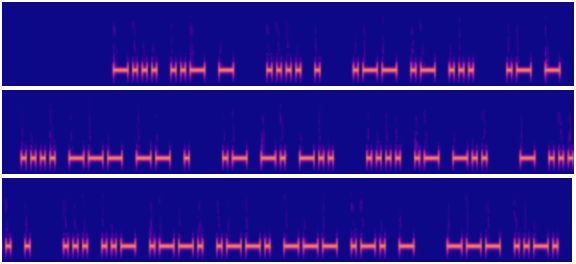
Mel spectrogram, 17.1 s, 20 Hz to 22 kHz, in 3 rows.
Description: Morse code, heard as a keyed tone, about 25 wpm, 700 Hz. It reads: BUT HE WAS AT HOME AND HAD THE SUPPORT OF
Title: Sentences from Top 1000 Words - Review Part 5 - 25wpm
